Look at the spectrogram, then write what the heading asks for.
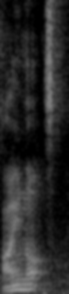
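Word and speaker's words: I₀: i not all right this is pronounced as i naught is the minimum sound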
